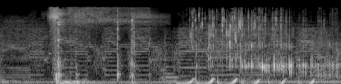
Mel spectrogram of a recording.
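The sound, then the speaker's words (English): Beer pours into a glass, starting with a splashy gush and settling into a steady glug whose pitch rises as the glass fills. No one speaks. “Pour another round and drink with us as we explore the stories behind your favorite beers and breweries.”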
